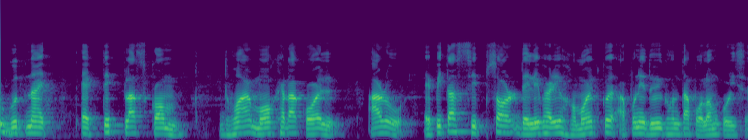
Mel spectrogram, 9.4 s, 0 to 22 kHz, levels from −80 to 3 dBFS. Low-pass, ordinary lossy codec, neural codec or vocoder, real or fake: 7.2 kHz; none; none; real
